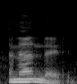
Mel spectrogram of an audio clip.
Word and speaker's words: inundated: I think you put the emphasis on the wrong syllable. – Did I? Oops. How do you say it? How do you say it? – Inundated. – Inundated. Inundated.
